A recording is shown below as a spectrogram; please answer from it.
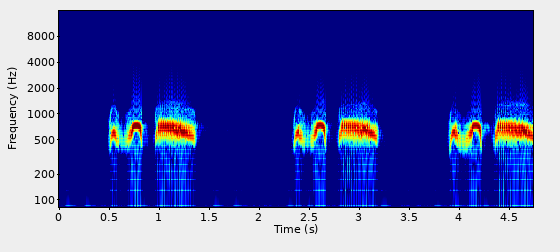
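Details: Spotted dove recorded live near Roi Et, Thailand, during decoy calling that drew in wild doves; three phrases about every one and a half seconds, a wavering double note then a longer rough coo.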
